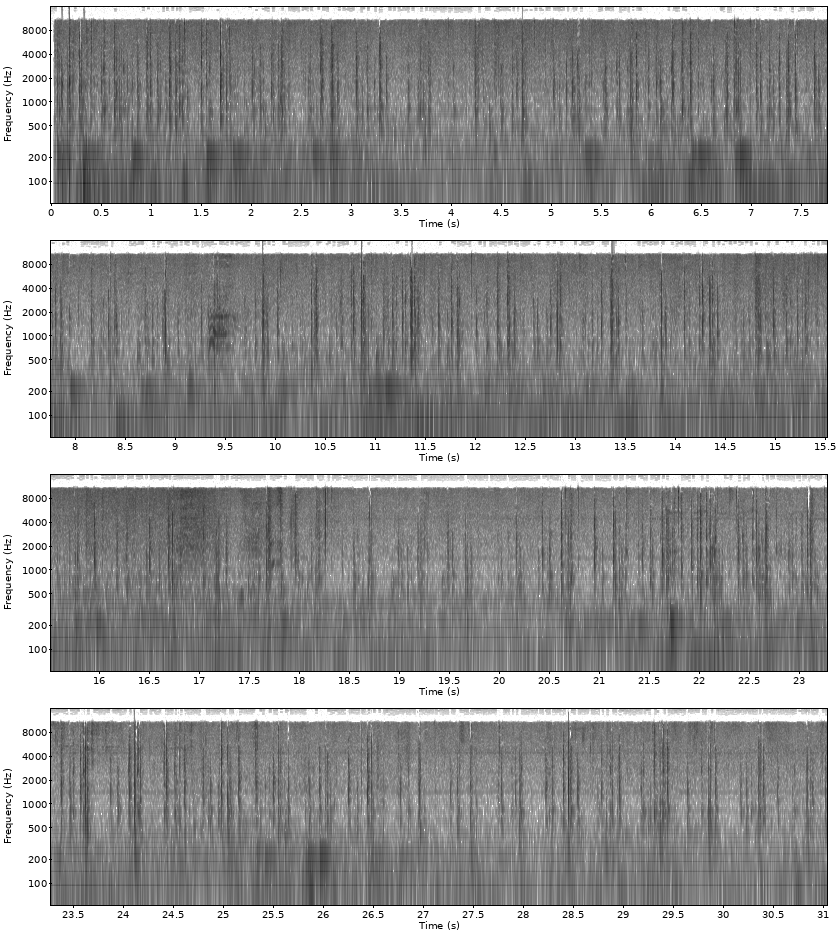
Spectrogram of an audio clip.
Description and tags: AL SALTAR EN UNA JOGUINA DE FUSTA ESTHER I ZOE
Aquest soroll l'he fet jo saltant en una joguina de fusta, i la meva ajudant Zoe,a grabat el soroll.
DeltaSona, feet, Fusta, jump, Saltar, wood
